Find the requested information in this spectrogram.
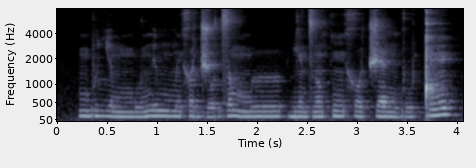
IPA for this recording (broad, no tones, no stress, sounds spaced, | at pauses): m b u ʎ e mː u n i mː ĩ x ʌ d͡ʒ o d͡z ʌ mː ɯː | ɡʲ ɛ̃ d͡z õ k ĩ x o t͡ʃ ɛ ŋ ɡ u ǃ ẽ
